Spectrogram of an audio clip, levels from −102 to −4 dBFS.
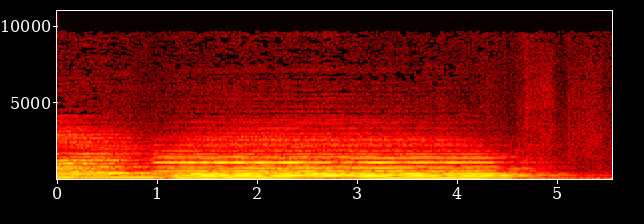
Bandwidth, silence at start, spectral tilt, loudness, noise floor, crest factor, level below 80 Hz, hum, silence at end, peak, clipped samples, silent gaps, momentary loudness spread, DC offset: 9.6 kHz; 0 s; -8.5 dB/octave; -31 LUFS; -52 dBFS; 14 dB; -52 dBFS; none; 0 s; -18 dBFS; under 0.1%; none; 8 LU; under 0.1%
